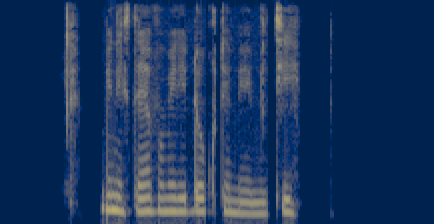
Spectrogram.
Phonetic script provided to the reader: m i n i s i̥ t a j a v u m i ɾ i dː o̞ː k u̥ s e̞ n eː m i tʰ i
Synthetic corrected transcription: m i n i s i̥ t a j a v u m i ɾ i dː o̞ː k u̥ t e̞ m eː m i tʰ i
